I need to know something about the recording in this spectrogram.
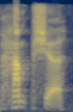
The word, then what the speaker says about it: Hampshire: lord of the rings we don't say shire it's it's worcestershire or i'm from hampshire so think of it rather more of like an e rather than i in the sh in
